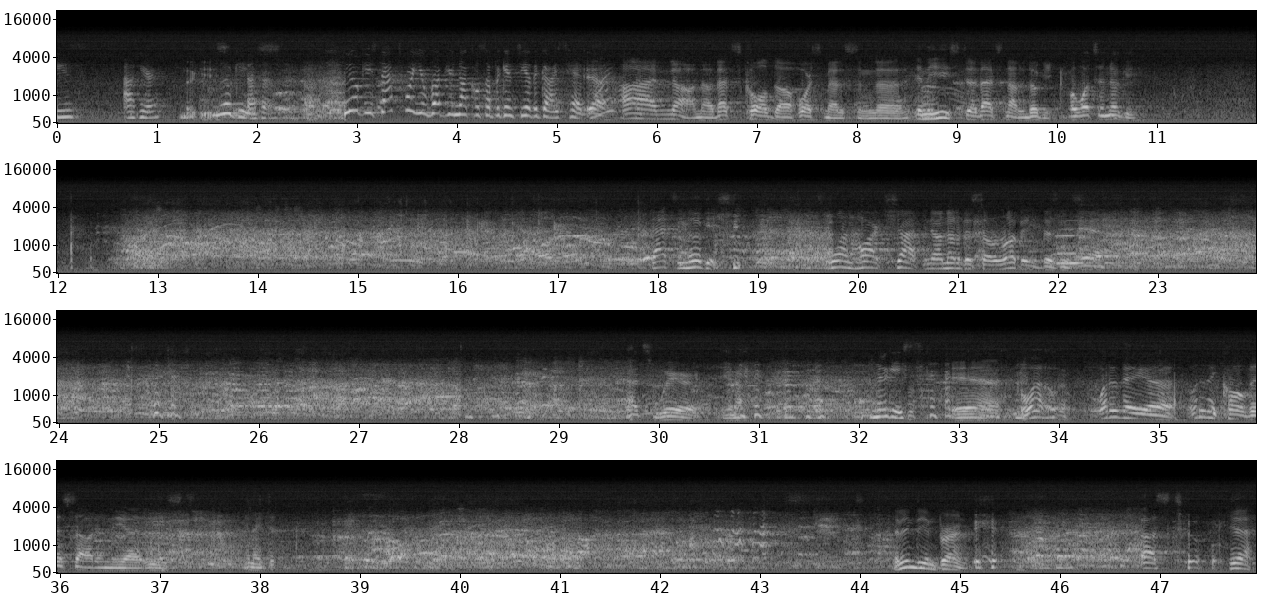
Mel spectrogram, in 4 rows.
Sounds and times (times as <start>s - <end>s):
Male speech, man speaking: 1.2s - 2.2s, 5.5s - 10.9s, 17.9s - 18.8s, 19.6s - 22.6s, 29.7s - 31.0s, 32.9s - 38.2s, 44.3s - 45.4s, 46.8s - 47.9s.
